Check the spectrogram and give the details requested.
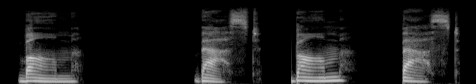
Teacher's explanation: Stress bomb and keep bast clear.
